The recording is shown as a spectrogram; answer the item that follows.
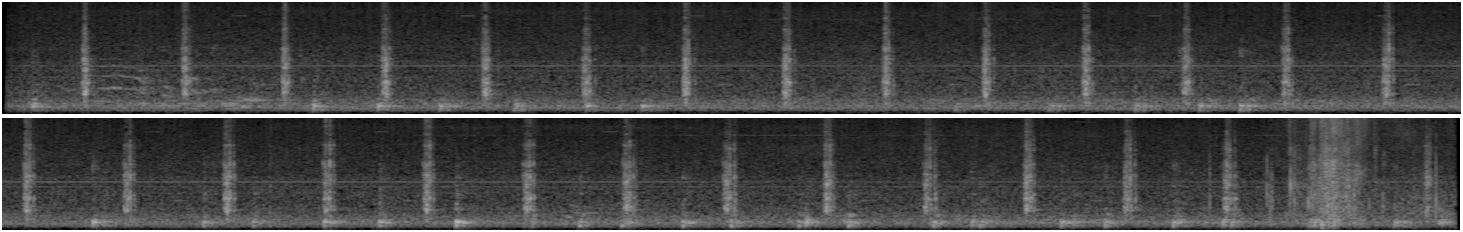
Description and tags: This is the sound of an analogue wall-clock's second hand ticking.
analog, analog-clock, analogue, analogue-clock, appliance, appliances, clock, clockwork, field-recording, hour-hand, second-hand, ticking, tick-tock, wall-clock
